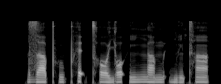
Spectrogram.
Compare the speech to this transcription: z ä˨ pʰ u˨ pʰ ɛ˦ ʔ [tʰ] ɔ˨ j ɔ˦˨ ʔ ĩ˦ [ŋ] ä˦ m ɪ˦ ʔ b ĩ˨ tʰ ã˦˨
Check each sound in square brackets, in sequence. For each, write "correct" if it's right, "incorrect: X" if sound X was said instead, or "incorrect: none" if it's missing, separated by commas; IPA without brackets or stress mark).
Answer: correct, correct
